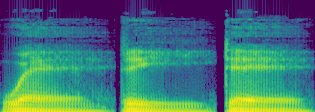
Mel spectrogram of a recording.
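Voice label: "werite", concatenated syllables; Affixing experiment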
